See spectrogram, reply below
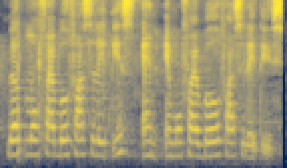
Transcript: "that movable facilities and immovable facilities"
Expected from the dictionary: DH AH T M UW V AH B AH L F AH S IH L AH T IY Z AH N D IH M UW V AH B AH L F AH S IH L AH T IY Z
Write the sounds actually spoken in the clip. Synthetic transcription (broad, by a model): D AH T M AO F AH B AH L F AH S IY L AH T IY S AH N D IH M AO F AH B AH L F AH S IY L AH T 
